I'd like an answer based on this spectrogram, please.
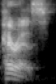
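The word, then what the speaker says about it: Pérez: This one might be lower than Emilia Perez for me. Fuck. Or Perez. I gotta get that one right. Get the hit the first syllable.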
